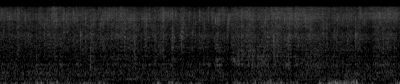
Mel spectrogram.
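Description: Yak meatballs fry in a pan with a steady, close sizzle and crackle of hot oil, continuous and even throughout, with no voices.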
